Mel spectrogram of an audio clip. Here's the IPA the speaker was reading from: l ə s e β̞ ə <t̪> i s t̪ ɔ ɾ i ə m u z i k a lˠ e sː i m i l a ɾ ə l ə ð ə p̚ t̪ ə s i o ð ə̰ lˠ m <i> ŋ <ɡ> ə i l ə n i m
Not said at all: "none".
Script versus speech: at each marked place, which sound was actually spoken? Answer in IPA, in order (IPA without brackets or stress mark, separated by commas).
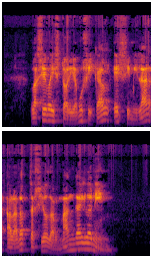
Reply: none, a, ɡ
